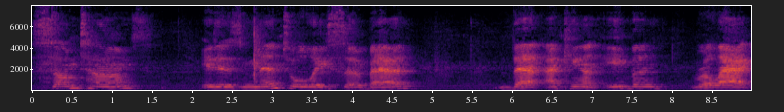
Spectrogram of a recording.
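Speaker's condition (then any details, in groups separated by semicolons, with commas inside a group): ALS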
